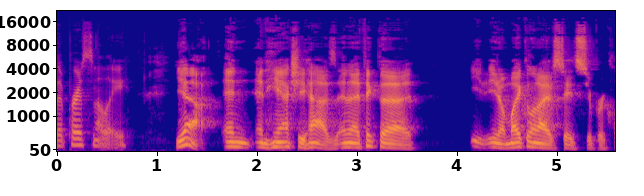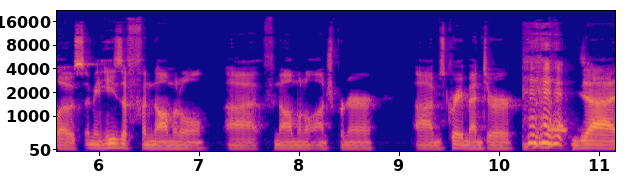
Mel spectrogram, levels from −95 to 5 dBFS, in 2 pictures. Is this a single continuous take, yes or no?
no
